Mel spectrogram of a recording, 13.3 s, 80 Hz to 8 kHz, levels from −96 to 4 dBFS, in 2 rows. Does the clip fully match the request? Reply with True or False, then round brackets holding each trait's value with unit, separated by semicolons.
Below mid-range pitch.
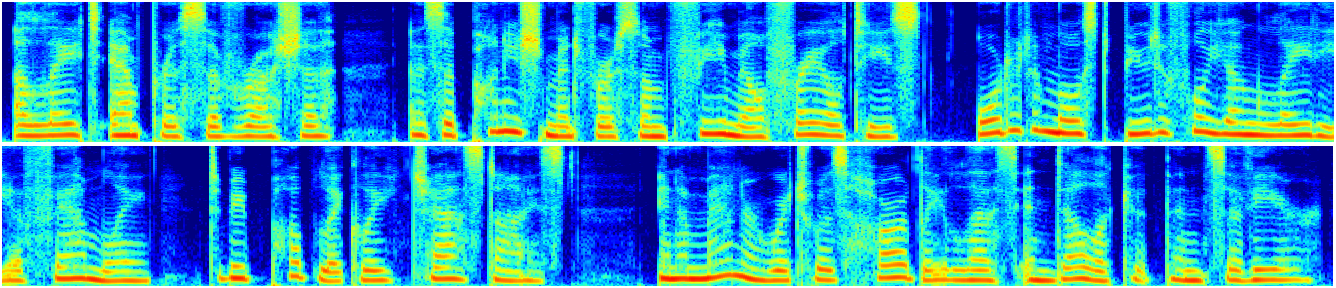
False (225 Hz)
